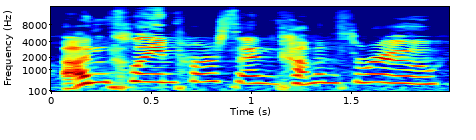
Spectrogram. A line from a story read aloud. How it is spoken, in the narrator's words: The people, when a leper would come by, they had to yell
